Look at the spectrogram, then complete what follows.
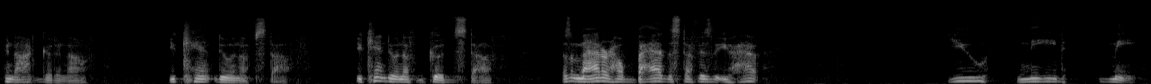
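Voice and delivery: soft, head-shaking Jesus; Jesus gently telling the rich man he's not good enough; gentle rebuke. Acted. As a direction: sadly tell them they fall short. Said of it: "picture Jesus sort of shaking his head going like".

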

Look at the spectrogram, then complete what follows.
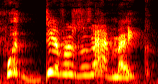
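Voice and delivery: high hen voice; high-pitched, scoffing hen; challenging hen. A narrator's reading. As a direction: demand it as a talking hen.

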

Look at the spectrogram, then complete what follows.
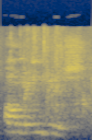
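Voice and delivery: broad Aussie bogan accent saying I'm English; Bogan Australian accent. Shown as a demonstration. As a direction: lay on a thick ocker Australian accent. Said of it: "Bogan Australian accent".

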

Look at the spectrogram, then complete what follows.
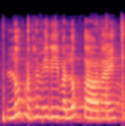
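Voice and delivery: ordinary delivery

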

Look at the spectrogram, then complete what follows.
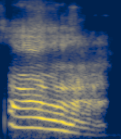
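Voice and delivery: drawn-out mock "ah"; dawning realization. Wrestler hearing the boss's character idea, mock dawning realization. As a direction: let the idea slowly land, hammed-up.

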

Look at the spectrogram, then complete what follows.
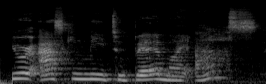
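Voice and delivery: normal talking voice

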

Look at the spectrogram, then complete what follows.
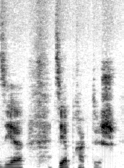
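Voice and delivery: dry whispered irony, slow; whispered aside. Real, not acted. Ironic aside about the device.

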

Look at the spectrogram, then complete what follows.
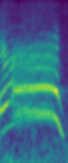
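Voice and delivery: very high sudden shriek; startled scream. Real, not acted. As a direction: scream as the attack hits. Attacked mid-sentence in the game. (grito agudo de sobresalto)

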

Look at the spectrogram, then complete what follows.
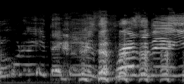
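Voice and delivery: high, laughing mock outrage; laughing indignation. Teen girl scoffing at her strict dad, laughing. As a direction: laugh through the indignant question. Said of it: "in my mind, I'm thinking".

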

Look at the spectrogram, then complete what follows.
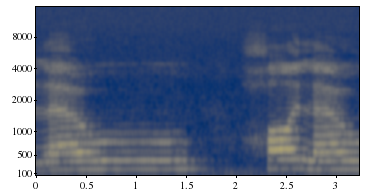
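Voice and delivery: खलौ stretched with a long au; slow recitation. Shown as a demonstration. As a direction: chant खलौ slowly. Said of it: "लाम वाव ज़बर".

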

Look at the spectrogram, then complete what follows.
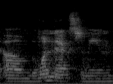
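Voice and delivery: ordinary talk

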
